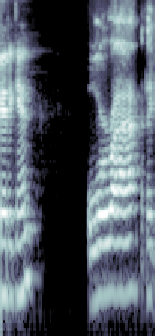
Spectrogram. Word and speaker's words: Orei: Or rye, I think is the brand. I think that's how you say it. Say it again. Orei.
